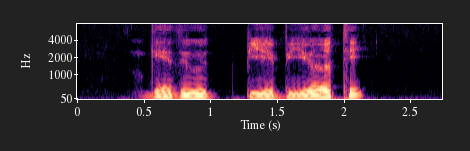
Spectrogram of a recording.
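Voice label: pink, Serbian; gcompris-data; colors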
